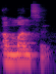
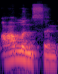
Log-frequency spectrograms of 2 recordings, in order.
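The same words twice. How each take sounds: First: The name is said in a plain, mellow English way. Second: The name is said in another common English way. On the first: This is how a group first said the name. "a very like plain, uh, mellow way" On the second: This is a common way people refer to the name. "another common way"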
